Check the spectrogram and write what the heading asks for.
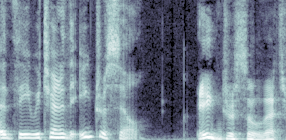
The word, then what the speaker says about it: Yggdrasil: Yggdrasil, that's right.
